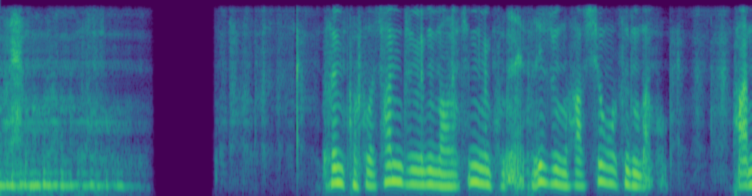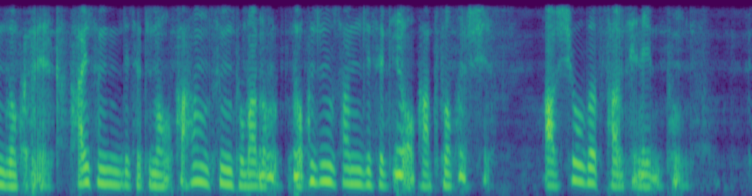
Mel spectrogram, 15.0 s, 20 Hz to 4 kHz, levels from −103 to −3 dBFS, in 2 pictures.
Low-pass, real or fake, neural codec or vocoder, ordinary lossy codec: 3.6 kHz; fake; autoencoder, 44.1 kHz, a latent of 192 numbers a frame, MeloTTS; none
